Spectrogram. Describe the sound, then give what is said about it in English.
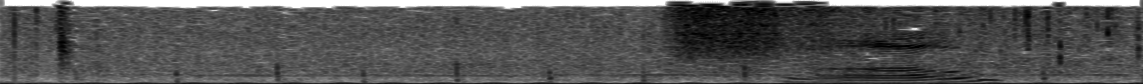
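A hissing, spraying rain effect from a game swells over a steady, pulsing low hum, then a brief warbling, downward-sliding tone rings out as the spray fades. “Now this is acid rain.”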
